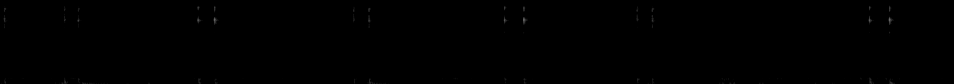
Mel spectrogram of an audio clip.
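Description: Computer mouse buttons clicking: seven quick pairs of sharp clicks, about one pair every second and a half, over a faint steady hum.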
